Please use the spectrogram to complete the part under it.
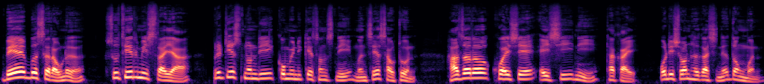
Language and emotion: Bodo, neutral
